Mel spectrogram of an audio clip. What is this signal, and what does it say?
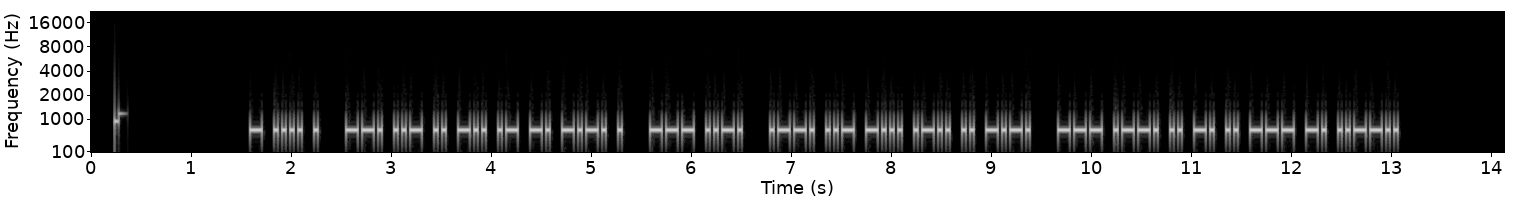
Morse code, heard as a keyed tone, about 30 wpm, 700 Hz. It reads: THE GUIDANCE OF PUBLIC OPINION?
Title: Sentences from Top 1600 Words 30wpm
